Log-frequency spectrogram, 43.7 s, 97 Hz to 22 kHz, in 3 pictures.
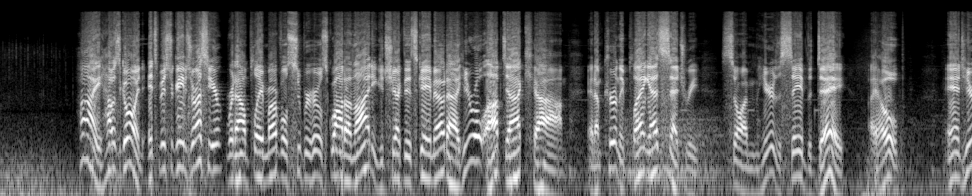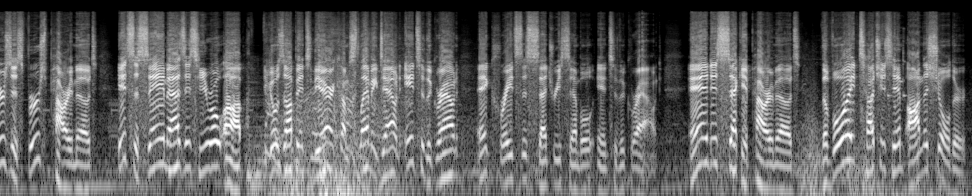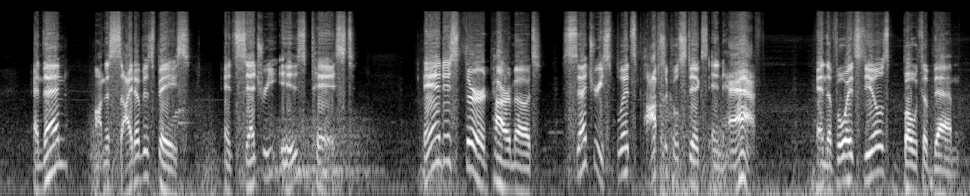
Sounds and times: Speech: 1.2s - 13.6s, 14.2s - 34.5s, 35.4s - 40.6s, 41.4s - 43.6s.

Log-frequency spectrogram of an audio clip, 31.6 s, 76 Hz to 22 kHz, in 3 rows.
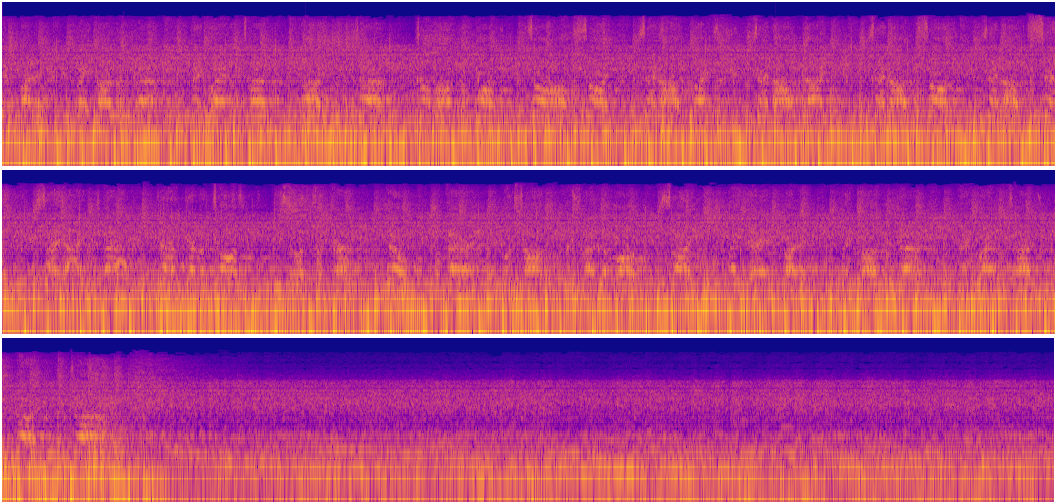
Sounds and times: Music: 0.0s - 31.5s.

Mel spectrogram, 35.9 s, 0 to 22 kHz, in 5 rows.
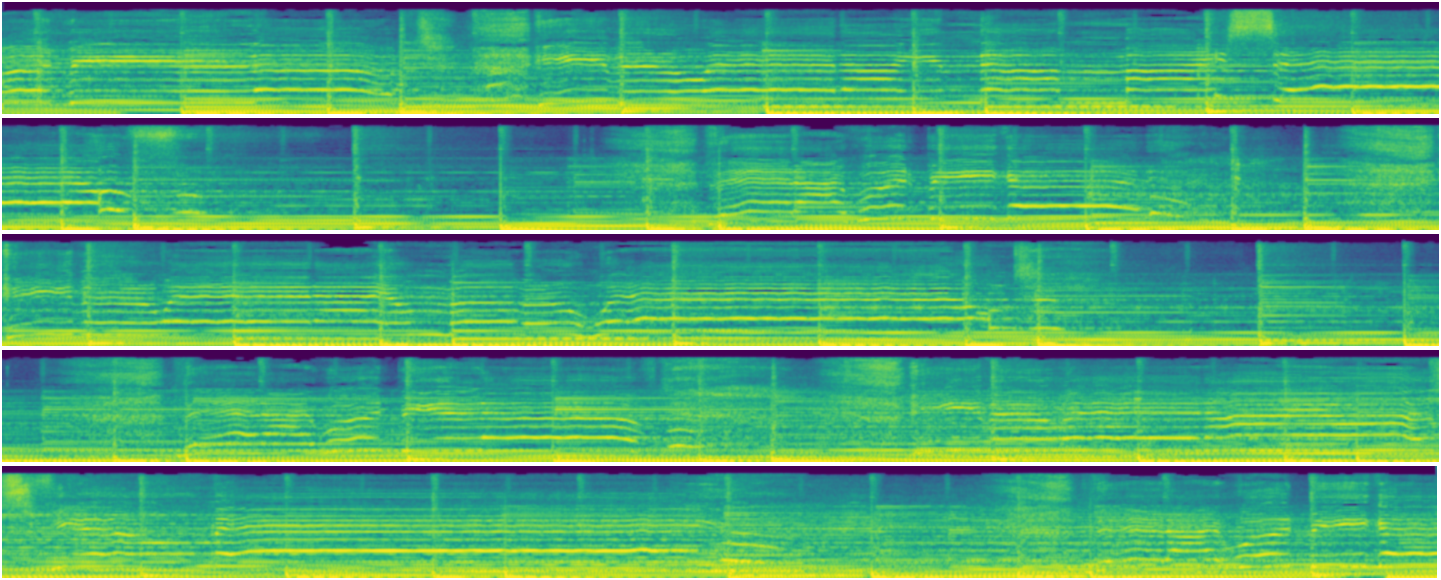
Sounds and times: Independent music: 0.0s - 35.9s.

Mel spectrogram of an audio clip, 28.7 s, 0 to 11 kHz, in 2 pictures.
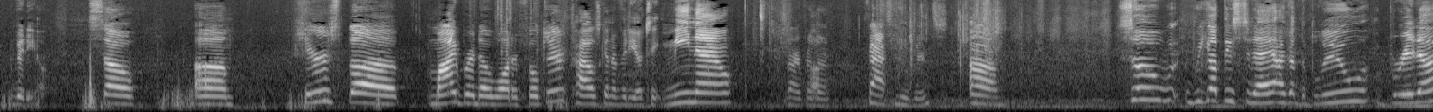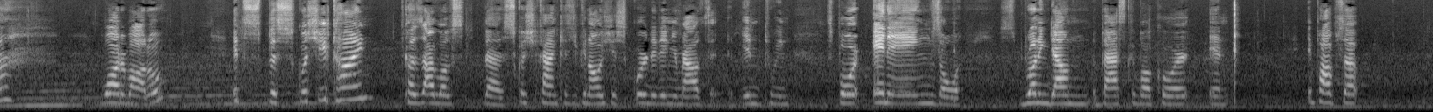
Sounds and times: Child speech, kid speaking: 0.0s - 1.4s, 2.0s - 2.4s, 3.0s - 10.1s, 11.2s - 14.7s, 15.3s - 16.0s, 16.6s - 26.7s, 27.4s - 28.0s.

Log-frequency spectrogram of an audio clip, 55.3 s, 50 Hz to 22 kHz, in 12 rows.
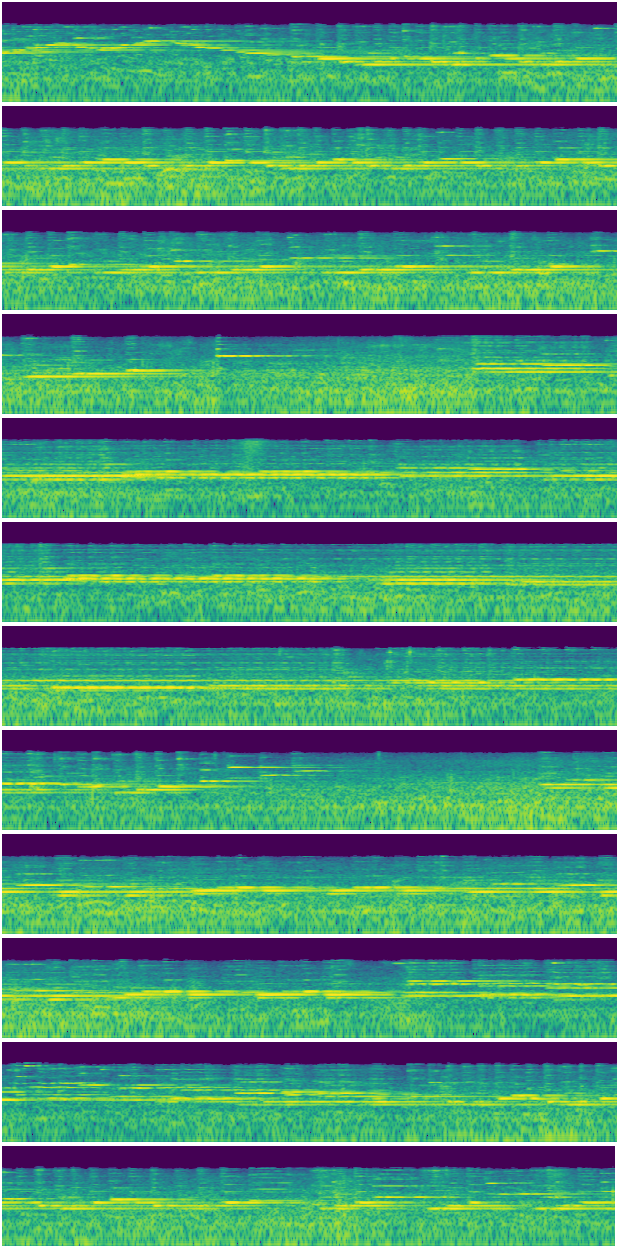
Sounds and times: Music: 0.0s - 55.3s.

